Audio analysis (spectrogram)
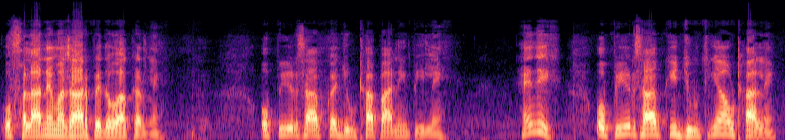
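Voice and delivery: loud, high, urging voice; mock followers clamouring for blessings; mimicking eager devotees. Mimicking people running after saints.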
